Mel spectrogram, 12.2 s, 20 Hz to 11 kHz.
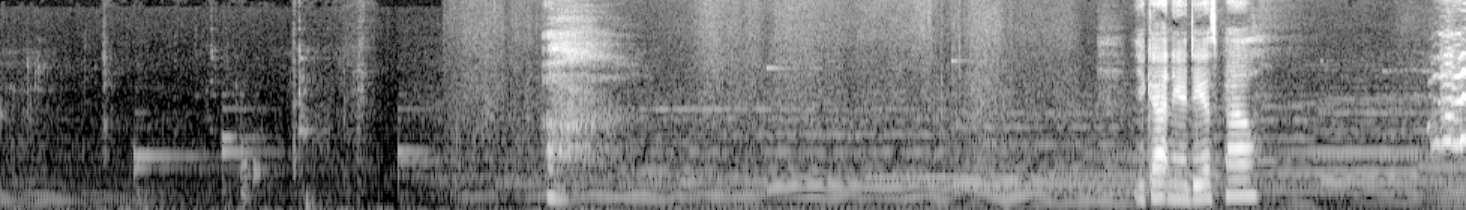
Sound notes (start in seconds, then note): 4.5 sighs; 12.0 squawks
